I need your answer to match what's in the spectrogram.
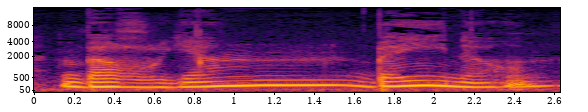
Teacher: میم کو پڑھیں گے ہولڈ کریں گے، اس کے بعد با · بغیا بینہم، یہ ورڈ تھا بغین، اور اس کے بعد بینہم، تو تنوین کے بعد با آ رہا تھا تو تنوین کا ساؤنڈ میم میں چینج ہوگا, یہاں پر یہ اقلاب ہے، میم کو پڑھیں گے ہولڈ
